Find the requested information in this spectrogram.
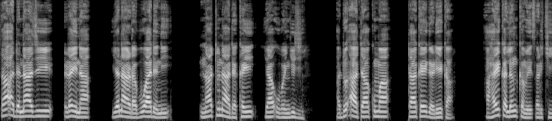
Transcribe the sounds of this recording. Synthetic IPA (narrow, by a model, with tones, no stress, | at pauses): saː˦ʔa˨da˨na˦d͡ʒiː˦ | ɽa˦jnaː˦ | jɐ˦naː˨ɽɐ˨bʊ˦waː˦da˨niː˦ | na˦tʊ˦naː˨da˨ka˦j | jaː˦ʔʊ˨bɐ˦ŋɡʲɪ˦d͡ʒiː˨ | ʔa˨dʊ˦ʔaː˨ta˦kʷʊ˦ma˦ | ta˦ka˦jɡɐ˨ɽeː˦ka˨ | ʔa˨ɦa˦jkɐ˨lɪ˦ŋka˨ma˨jsʼɐ˦ɽkʲiː˦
